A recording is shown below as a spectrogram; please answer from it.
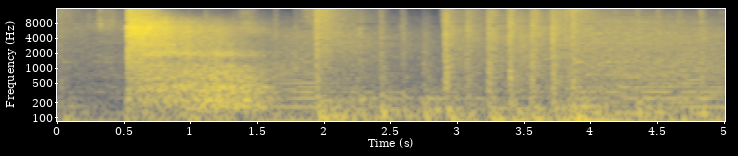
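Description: A heavy artillery blast bursts out with a loud broadband roar, followed by lingering rumble and crackling echoes across open ground.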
